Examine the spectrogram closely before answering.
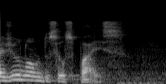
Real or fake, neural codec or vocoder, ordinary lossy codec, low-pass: real; none; none; none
